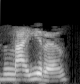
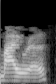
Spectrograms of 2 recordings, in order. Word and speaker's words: Maíra: My name is Maíra. That's the way that you pronounce it in Brazil. But after a while living in the U.S., it actually became Maíra.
